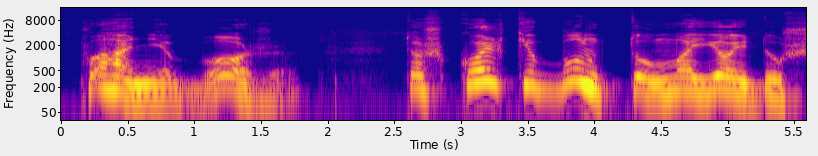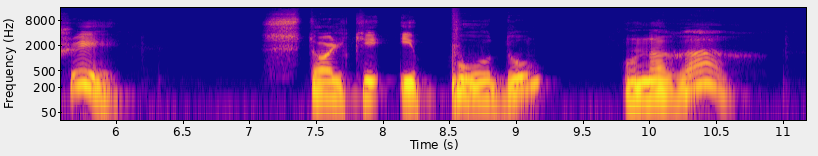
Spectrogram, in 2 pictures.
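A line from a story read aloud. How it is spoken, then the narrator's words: Defensive pleading. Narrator (Belarusian): Абараняючыся ад праведных боскіх папрокаў, мужычок узмаліўся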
